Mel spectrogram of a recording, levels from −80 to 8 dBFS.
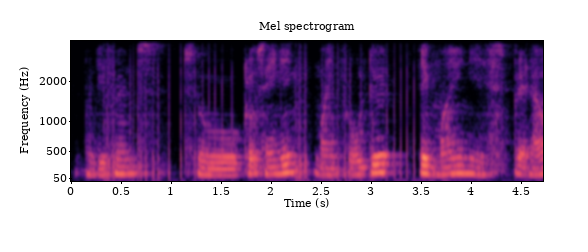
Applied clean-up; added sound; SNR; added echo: none; Fart; 14 dB; reverberation time 0.3 s.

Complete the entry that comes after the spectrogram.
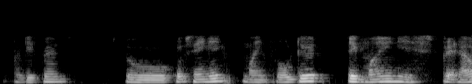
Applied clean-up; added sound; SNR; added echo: neural mask model DeepFilterNet 3.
